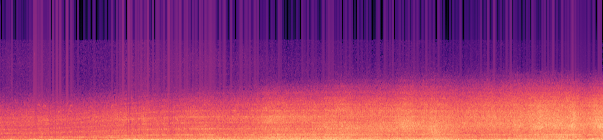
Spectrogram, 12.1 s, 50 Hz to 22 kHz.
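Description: Airbus A321neo's Pratt & Whitney PW1100G turbofans at takeoff power as the airliner accelerates down the runway: an engine whine rising in pitch over a heavy low rumble, loudest in the first few seconds, then holding steady with a constant high tone.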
